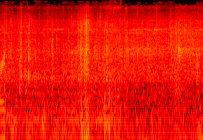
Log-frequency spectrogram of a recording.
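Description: Bicycle tyres crunch over a gravel path.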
